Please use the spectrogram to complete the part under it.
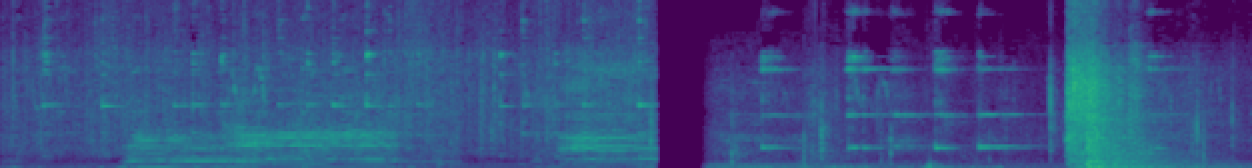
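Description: Several sheep bleat in wavering, overlapping calls over a busy highland pasture farmyard at sunrise, with a brief silence and a loud rustling thump near the end.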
